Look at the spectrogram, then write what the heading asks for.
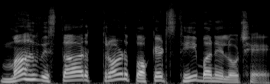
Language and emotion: Gujarati, neutral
